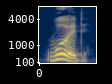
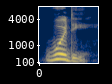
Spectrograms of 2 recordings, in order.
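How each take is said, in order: First: The word ends on a consonant sound. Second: The word ends with an added 'ee' syllable. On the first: The speaker calls it right. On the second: The speaker calls it wrong. "not woody"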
